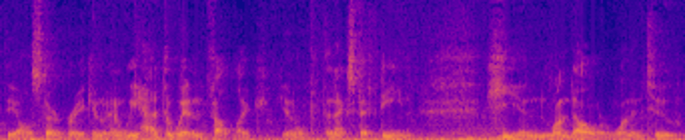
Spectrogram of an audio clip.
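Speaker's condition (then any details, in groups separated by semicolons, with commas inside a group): No condition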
